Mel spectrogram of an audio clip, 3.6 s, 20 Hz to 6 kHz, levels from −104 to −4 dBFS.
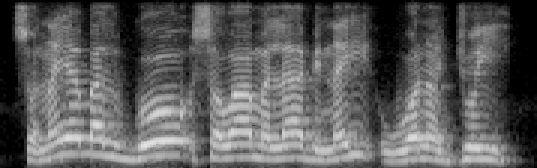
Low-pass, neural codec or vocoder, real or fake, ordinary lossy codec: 5.4 kHz; none; real; Opus, 32 kbps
